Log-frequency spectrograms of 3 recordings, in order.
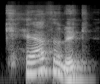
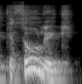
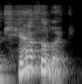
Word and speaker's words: Catholic: That's why when you say Catholic, you pronounce it as Catholic. You don't say he is a Catholic. No, he's a Catholic.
